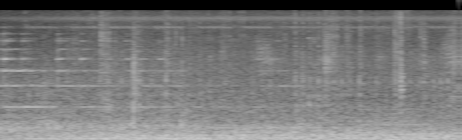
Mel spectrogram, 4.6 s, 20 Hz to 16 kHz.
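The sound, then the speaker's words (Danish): An electric tram rumbles steadily along street rails on Østerbrogade, with continuous low mechanical noise, faint metallic squeals and a few brief clanks, without any voices. “Men hvis cyklen dengang alligevel blev for udfordrende, kunne du allerede i 1901 tage den første elektrificerede sporvogn ned ad Østerbrogade.”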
